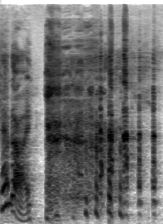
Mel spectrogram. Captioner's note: laughter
